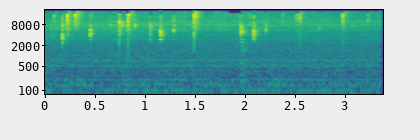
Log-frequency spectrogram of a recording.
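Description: Cumin seeds and a bay leaf sizzling in hot oil for a Bengali eggplant bharta, a steady close crackling hiss with scattered sharp pops throughout.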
